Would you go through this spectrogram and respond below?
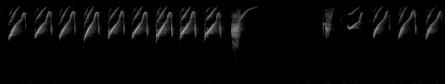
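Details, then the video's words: Squirrel monkey twittering in fast, evenly spaced, rising high sweeps, about four each second, with a short pause partway through before the series starts again. "Squirrel Monkey Sound"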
